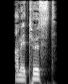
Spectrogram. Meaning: amethyst
- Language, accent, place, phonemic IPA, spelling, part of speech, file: German, Germany, Berlin, /ameˈtʏst/, Amethyst, noun, De-Amethyst.ogg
